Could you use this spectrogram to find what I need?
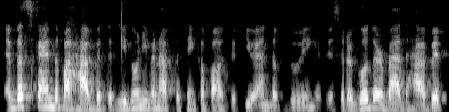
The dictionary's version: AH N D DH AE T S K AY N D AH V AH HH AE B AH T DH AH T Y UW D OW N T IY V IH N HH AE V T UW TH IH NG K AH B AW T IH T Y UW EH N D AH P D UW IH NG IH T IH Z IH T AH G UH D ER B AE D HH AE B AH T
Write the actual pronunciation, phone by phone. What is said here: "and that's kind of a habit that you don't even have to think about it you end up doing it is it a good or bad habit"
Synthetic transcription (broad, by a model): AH N DH AE T S K AY N D AH V AH HH AE B AH T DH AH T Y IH D OW N T IY V IH N HH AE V T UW TH IH NG K AH B AW T IH T Y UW EH N D AH P D UW IH NG IH T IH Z IH T AH G UH D ER B AE D HH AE B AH T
